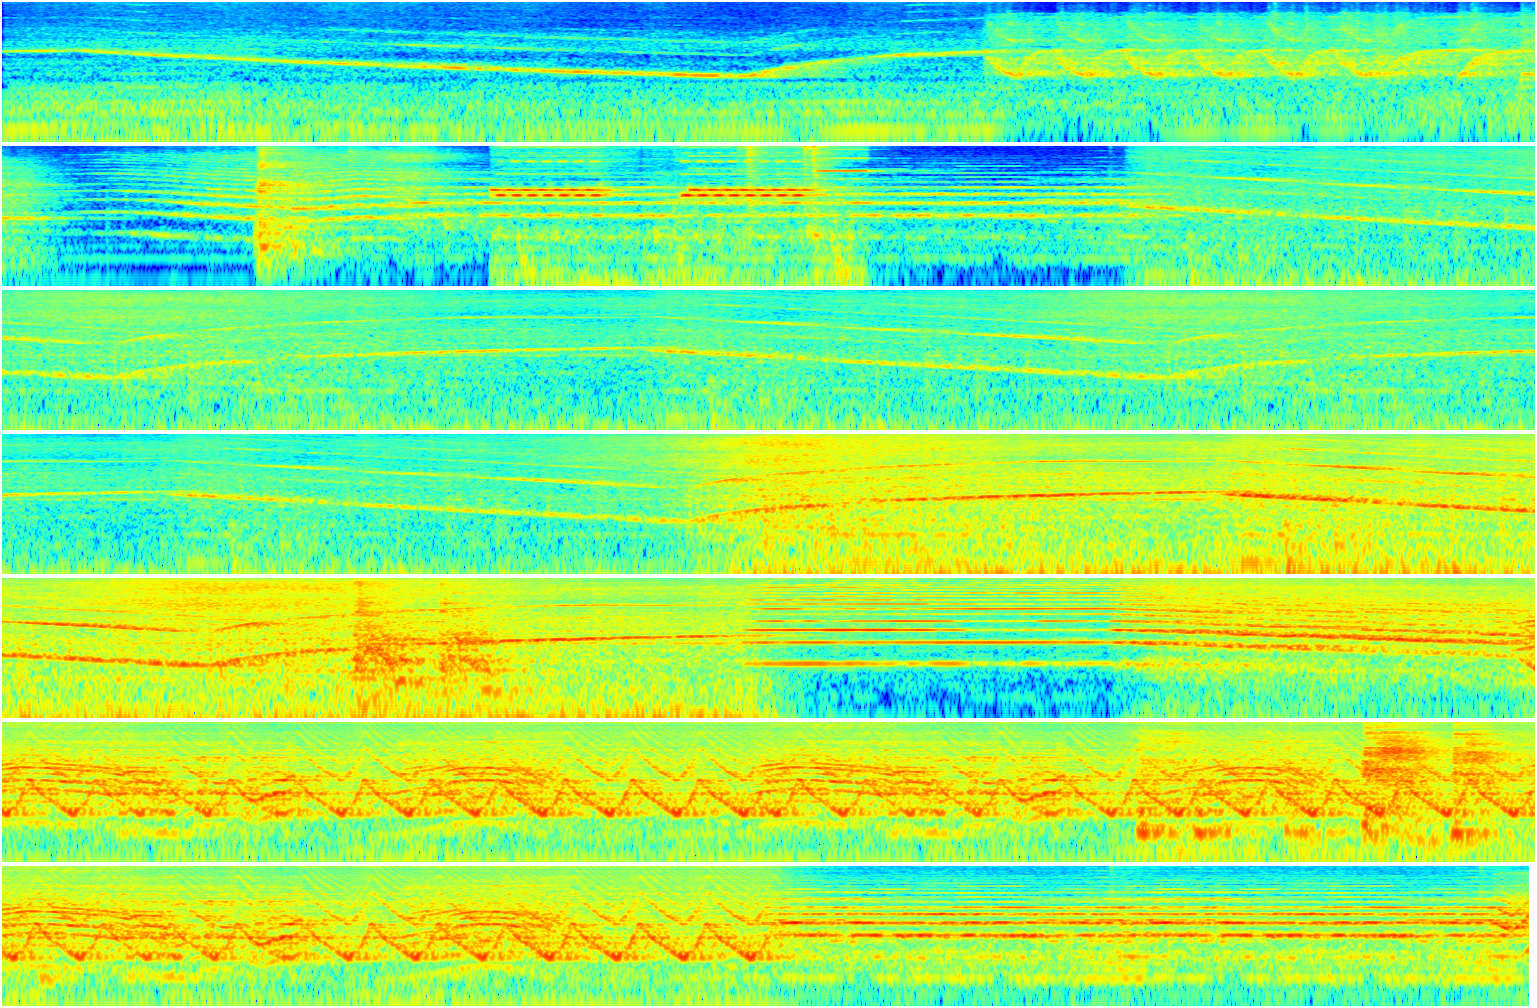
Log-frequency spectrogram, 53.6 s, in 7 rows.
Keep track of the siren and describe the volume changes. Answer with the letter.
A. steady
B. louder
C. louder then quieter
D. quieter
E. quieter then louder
B.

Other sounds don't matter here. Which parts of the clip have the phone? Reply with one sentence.
You can hear the phone from 10.1 to 12.0 s.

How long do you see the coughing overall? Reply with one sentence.
The coughing can be heard for 4 seconds in total.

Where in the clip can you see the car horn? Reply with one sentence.
You can't hear the car horn here.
